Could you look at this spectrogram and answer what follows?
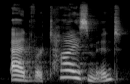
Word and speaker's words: advertisement: Advertisement offers an example. The prevailing American pronunciation, despite incessant pedagogical counterblasts, puts the accent on the penult, whereas the English pronunciation stresses the second syllable.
